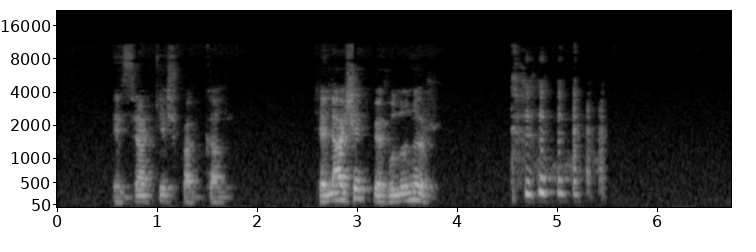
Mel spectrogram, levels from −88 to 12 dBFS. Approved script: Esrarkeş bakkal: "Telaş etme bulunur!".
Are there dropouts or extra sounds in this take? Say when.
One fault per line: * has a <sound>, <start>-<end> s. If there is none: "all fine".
* has a laugh, 4.5-5.5 s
